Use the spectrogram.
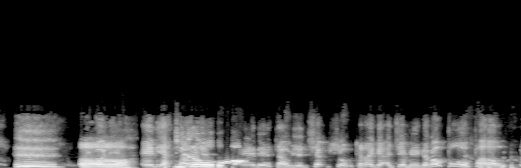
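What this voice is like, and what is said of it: Put-on Scottish accent. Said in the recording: “try saying Jimmy Garoppolo in a Scottish accent.”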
